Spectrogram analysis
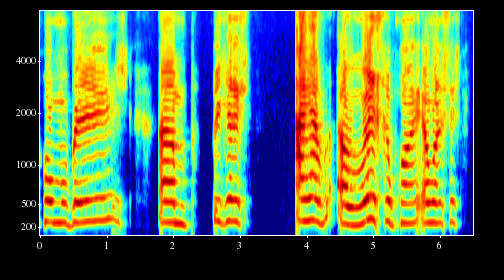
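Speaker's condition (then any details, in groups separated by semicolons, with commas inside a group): Cerebral palsy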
